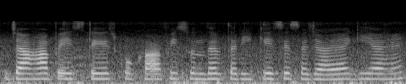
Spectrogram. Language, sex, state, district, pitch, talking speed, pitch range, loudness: Hindi, female, Bihar, West Champaran, 255 Hz, 160 wpm, 245-255 Hz, -18 LUFS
